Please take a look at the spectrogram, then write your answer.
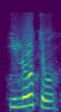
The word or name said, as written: Ilotro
